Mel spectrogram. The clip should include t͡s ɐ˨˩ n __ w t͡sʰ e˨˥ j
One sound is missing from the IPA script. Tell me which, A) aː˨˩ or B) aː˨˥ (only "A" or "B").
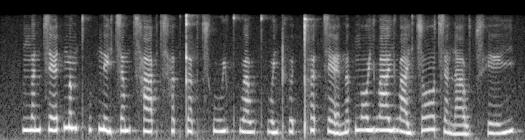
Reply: A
